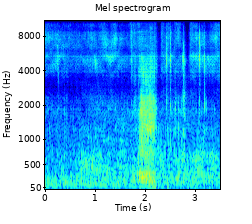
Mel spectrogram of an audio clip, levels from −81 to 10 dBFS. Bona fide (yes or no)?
no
